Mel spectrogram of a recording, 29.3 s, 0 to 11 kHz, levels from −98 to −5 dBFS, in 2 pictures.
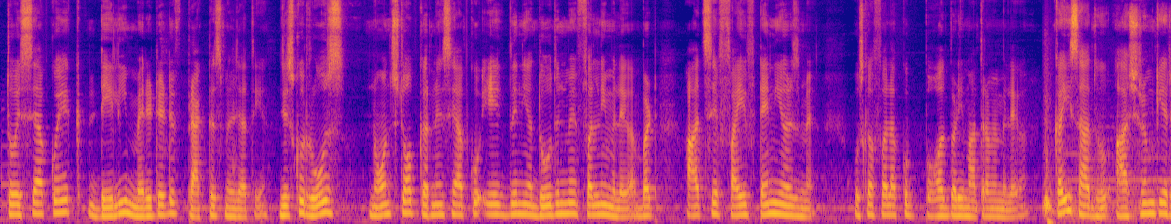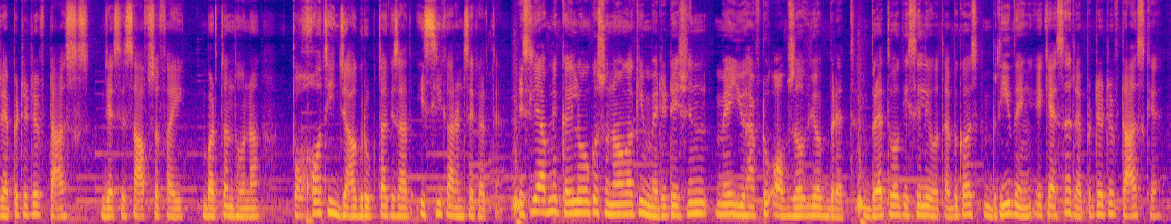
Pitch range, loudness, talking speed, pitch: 125-150 Hz, -22 LUFS, 185 wpm, 135 Hz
